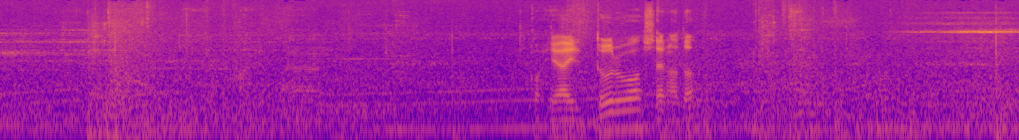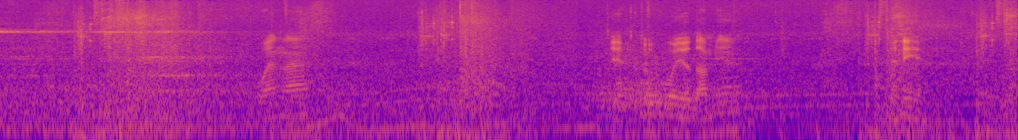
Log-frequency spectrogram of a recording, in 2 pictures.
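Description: A ball is struck with a loud thump.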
